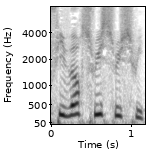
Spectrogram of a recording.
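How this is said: The name is said with English pronunciation. "si en anglais, on prononce"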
